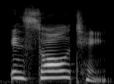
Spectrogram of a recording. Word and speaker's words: insulting: Insulting. Insulting. Which syllable is the loudest? Yes, the second syllable.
